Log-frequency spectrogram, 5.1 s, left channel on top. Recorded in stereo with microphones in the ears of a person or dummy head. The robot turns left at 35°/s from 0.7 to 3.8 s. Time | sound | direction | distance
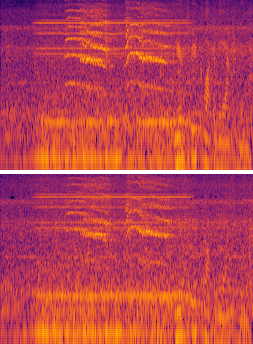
1.3 | a bird | 65° left | 3.5 m
3.5 | a man speaking | 30° left (ahead or behind) | 0.6 m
